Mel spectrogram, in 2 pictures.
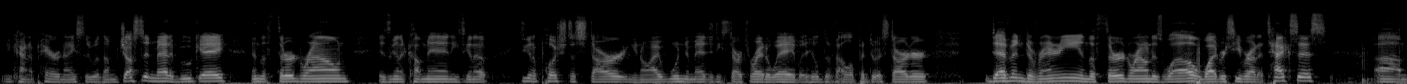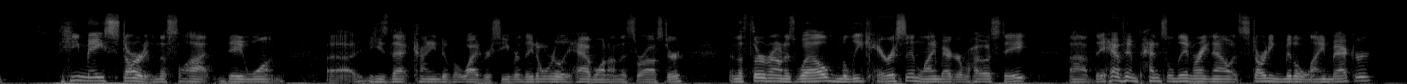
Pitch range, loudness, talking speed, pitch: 120-135 Hz, -38 LUFS, 220 wpm, 125 Hz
